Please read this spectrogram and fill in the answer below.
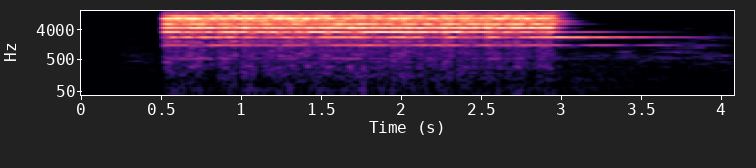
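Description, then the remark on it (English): A school bell rings loudly and continuously for about two and a half seconds, a bright metallic clang, then cuts off and its ring fades away, at Sydney Girls High School, Surrey Hills, in November 1948, as students rush out from room A6 for lunch. “A school bell rings, and a wave of students rush out from room A6 for lunch.”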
